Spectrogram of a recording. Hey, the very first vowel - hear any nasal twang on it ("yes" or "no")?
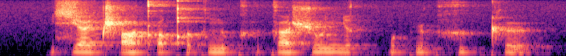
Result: no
